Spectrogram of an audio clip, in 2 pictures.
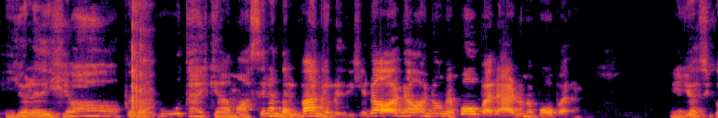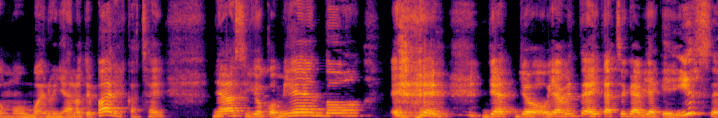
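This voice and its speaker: A young woman with a Chilean accent, telling a story on her podcast in an animated, slangy way. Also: fairly high pitch. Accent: Chilean Spanish. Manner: animated, slangy, breaks into laughter. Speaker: podcast host. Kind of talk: casual storytelling.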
